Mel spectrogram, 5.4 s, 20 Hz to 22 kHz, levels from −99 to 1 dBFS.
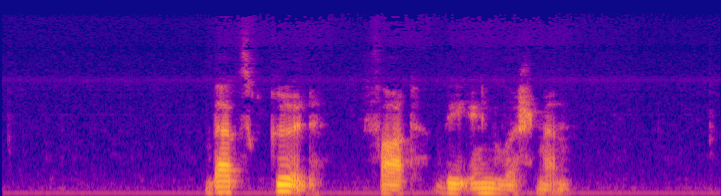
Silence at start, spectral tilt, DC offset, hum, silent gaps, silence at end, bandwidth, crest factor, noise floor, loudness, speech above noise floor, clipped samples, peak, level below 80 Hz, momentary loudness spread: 1.55 s; -8.5 dB/octave; under 0.1%; none; none; 1.15 s; 7.6 kHz; 20 dB; -57 dBFS; -20 LUFS; 38 dB; under 0.1%; -2 dBFS; -54 dBFS; 17 LU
